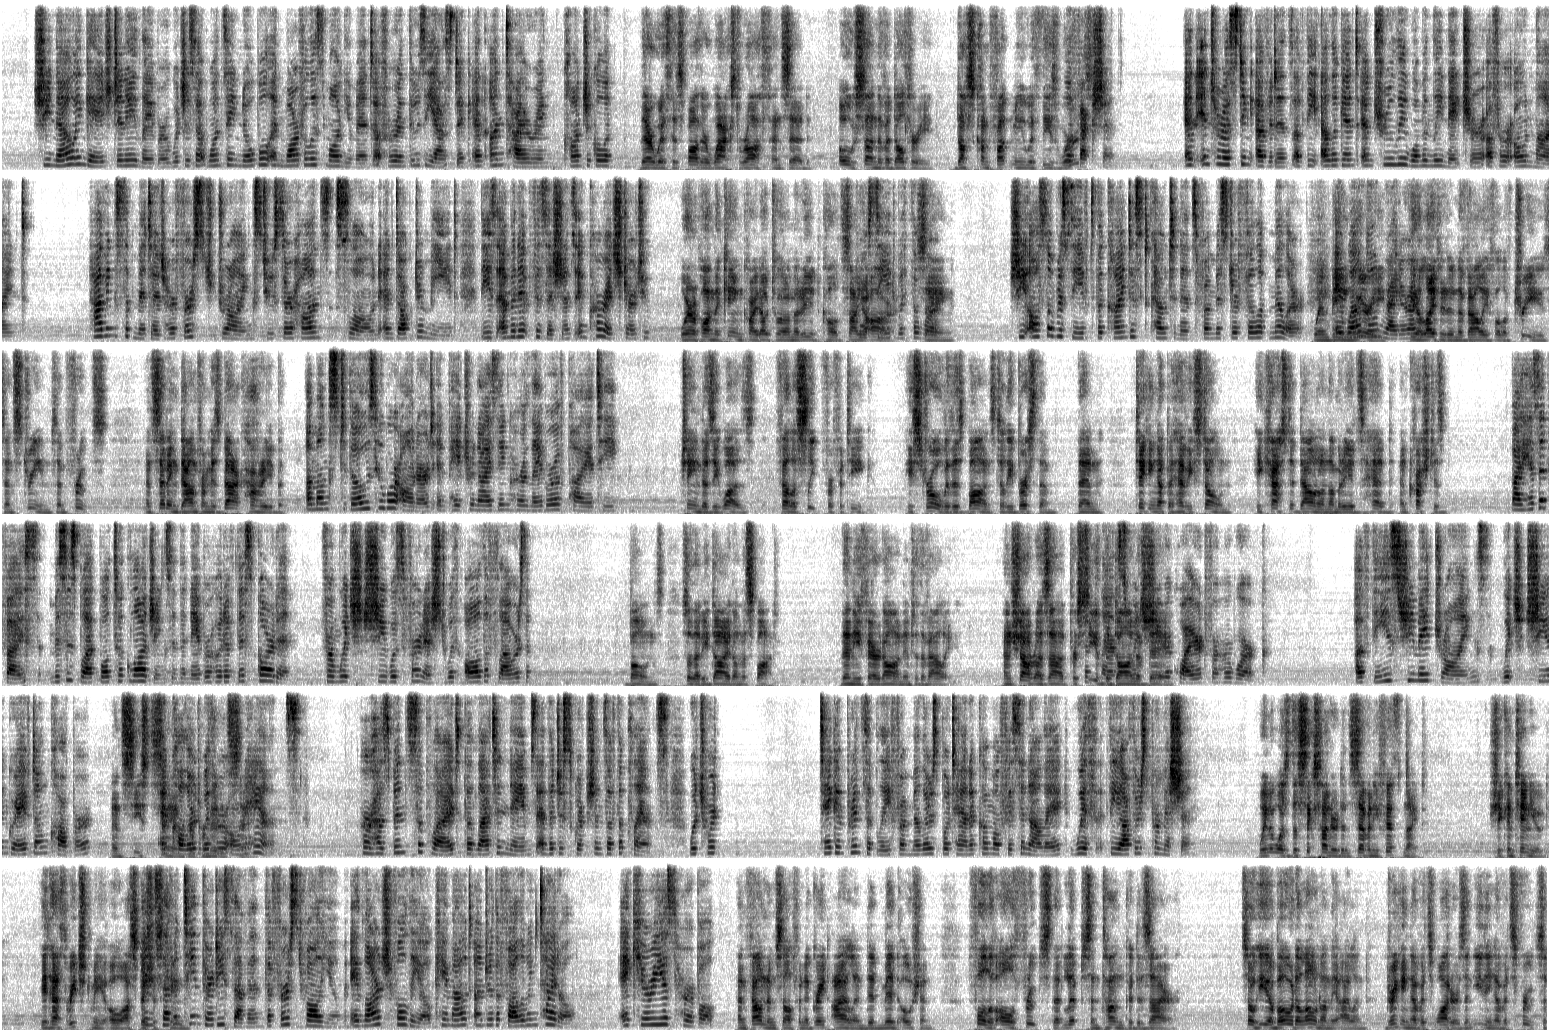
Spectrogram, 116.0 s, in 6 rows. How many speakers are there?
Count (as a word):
two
